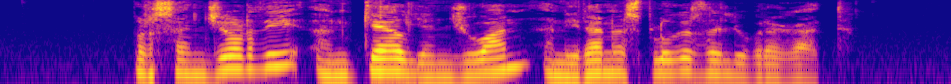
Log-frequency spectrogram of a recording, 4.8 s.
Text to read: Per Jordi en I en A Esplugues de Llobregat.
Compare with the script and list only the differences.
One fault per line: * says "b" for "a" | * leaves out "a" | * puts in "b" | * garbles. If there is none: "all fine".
* puts in "Sant"
* puts in "Quel"
* puts in "Joan aniran"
